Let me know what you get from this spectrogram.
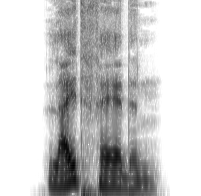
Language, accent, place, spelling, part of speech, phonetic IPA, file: German, Germany, Berlin, Leitfäden, noun, [ˈlaɪ̯tˌfɛːdn̩], De-Leitfäden.ogg
- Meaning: plural of Leitfaden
